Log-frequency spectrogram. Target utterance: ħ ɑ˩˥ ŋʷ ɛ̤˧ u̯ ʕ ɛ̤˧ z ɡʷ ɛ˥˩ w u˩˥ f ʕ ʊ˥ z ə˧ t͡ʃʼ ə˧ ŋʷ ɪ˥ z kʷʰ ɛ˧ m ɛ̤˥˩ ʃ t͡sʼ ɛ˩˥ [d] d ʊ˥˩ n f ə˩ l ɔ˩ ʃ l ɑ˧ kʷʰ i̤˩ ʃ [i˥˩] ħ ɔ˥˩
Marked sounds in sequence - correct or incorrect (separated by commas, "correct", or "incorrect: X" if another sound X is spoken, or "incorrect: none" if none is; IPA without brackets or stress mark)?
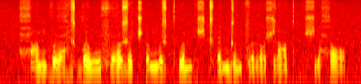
incorrect: n, incorrect: i˩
